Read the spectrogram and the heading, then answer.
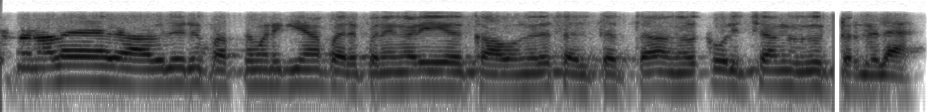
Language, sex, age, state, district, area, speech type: Malayalam, male, 18-30, Kerala, Malappuram, rural, conversation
